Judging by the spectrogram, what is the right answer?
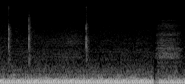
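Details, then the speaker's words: Camaro after replacing the blown fuse shorted by MAF harness rubbing on power steering pulley (aftermarket AEM intake): low, steady idle rumble, even beat, no misses or knocks. Normal idle after repair. "Okay, is it going to start and stay running? Start right up."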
